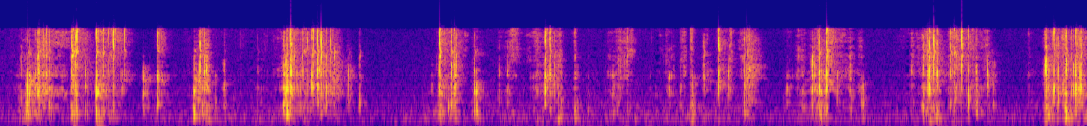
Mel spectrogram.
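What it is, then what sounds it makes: Plastic wet wipes packet, full. Gloved fingertips scratch and crinkle the surface of a full, soft plastic packet of wet wipes resting on a wooden table. Bursts of bright, crisp crackling and rustling come in quick clusters separated by short silent pauses, with almost no low end.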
